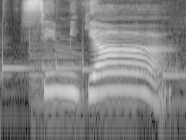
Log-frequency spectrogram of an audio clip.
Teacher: наголос падає на звук а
